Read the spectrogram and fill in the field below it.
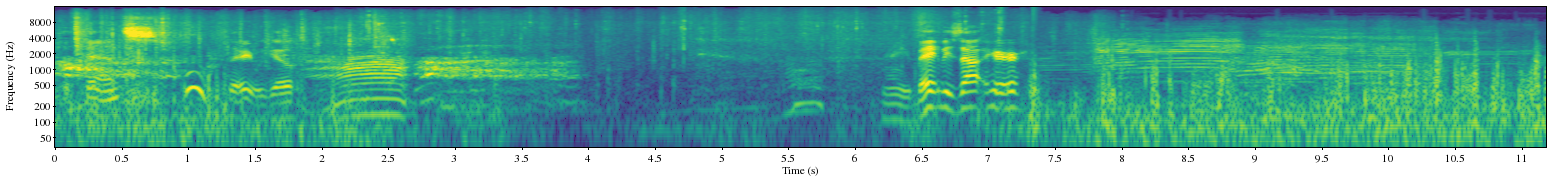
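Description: Cattle hooves thud on dry dirt.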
